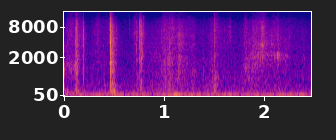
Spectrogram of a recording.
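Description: A deck of cards is shuffled for a card reading, giving quiet papery riffling with a few crisp snaps, the loudest near the start.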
